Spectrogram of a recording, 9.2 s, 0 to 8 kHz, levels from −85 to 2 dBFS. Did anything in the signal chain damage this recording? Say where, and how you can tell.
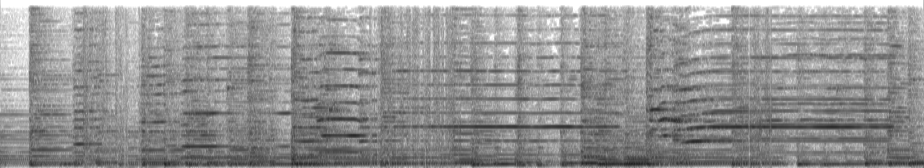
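Yes. Gain pumping runs through the whole clip. The gain swings by roughly 5 dB, and loud and soft passages sit unnaturally close in level. The likely cause is microphone gain set far too high, with a fast limiter or compressor in the capture chain pulling the level down on every peak and releasing it in the pauses.

Loose connector crackle appears in three bursts, from 0.83 to 1.49 s, from 3.70 to 4.61 s, and from 7.36 to 7.72 s. Each is an irregular spray of scratching and crackle that chops the signal. That points to the analogue wiring: a worn or dirty contact making and breaking as the cable or plug moves, with any DC on the line turning each break into a click.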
